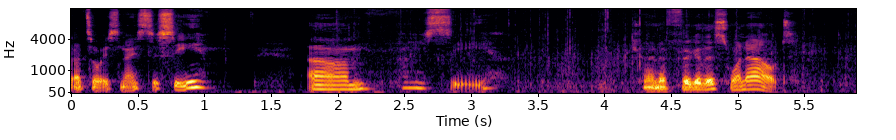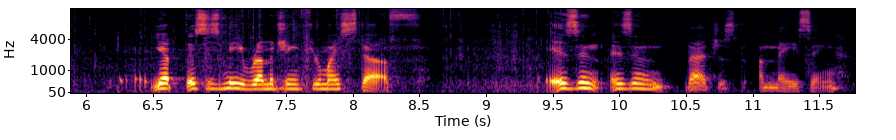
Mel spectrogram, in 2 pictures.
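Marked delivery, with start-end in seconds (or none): 9.5-11.7 slow, dry sarcasm with fake gushing, swooping pitch. Showing viewers the rummaging through belongings, sarcastic. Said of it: "I'm being sarcastic".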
